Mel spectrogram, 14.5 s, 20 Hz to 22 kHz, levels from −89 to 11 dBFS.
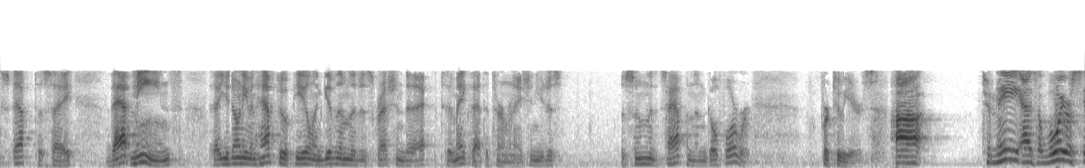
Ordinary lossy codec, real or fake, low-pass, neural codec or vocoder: AAC, 16 kbps; real; 7.2 kHz; none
